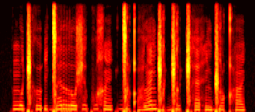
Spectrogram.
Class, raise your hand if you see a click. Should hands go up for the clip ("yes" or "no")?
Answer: yes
